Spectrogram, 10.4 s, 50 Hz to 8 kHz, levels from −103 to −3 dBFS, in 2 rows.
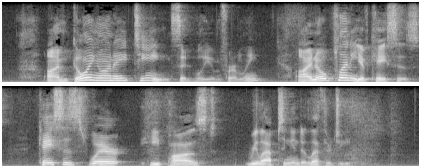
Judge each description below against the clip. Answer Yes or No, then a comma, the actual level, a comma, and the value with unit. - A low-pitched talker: Yes, low, 120 Hz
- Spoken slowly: Yes, slow, 115 wpm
